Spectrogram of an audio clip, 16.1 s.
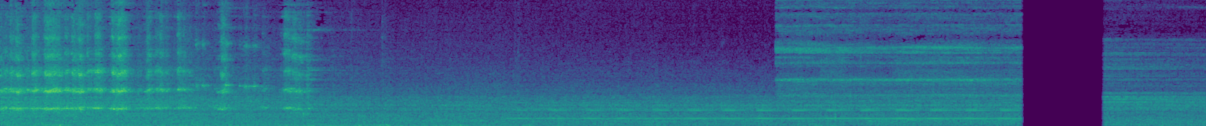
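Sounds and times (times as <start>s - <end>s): high-pitched wheel squeal: 0.0s - 4.4s
low train rumble: 0.0s - 13.6s, 14.7s - 16.0s.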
